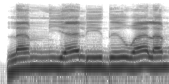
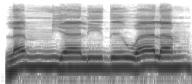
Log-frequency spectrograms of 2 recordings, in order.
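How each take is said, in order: No difference in how they are said.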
